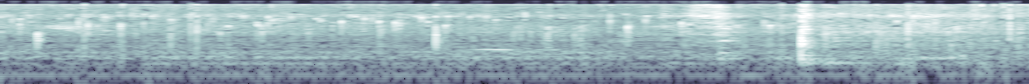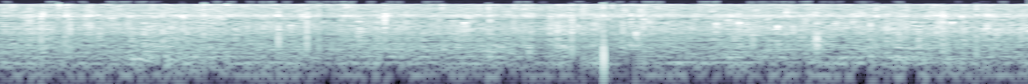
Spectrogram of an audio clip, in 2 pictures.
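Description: Finely chopped ginger and garlic fry in a pan for an oyster mushroom dish, giving a continuous close sizzle with scattered light taps and scrapes of stirring and one sharper clink midway, without any voices.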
